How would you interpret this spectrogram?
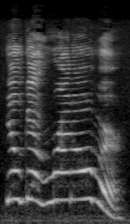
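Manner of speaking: shrieking very high, loud duck warning; a panicked mother duck scolding her mate; flustered squawk. Acted. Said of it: "squawked Missus Mallard, all of a dither".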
